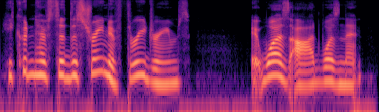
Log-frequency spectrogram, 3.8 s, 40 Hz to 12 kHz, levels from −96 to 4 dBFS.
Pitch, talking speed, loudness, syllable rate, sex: 215 Hz, 220 wpm, -21 LUFS, 4.7 syllables/s, female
